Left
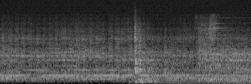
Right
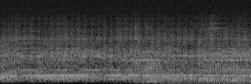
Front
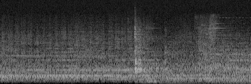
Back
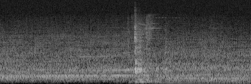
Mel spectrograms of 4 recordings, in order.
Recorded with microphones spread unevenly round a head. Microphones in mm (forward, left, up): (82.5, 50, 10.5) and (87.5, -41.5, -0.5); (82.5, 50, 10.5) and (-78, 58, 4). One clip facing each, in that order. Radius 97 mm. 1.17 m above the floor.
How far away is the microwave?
About 4 m.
